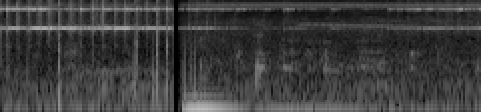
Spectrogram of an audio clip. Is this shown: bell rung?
yes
